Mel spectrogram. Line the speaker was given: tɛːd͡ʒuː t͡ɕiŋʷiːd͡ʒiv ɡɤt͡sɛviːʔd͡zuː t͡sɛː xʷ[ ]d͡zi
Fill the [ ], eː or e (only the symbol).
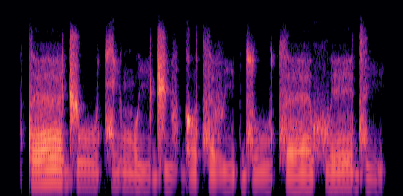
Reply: eː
